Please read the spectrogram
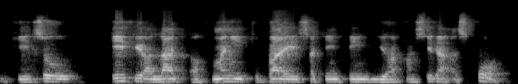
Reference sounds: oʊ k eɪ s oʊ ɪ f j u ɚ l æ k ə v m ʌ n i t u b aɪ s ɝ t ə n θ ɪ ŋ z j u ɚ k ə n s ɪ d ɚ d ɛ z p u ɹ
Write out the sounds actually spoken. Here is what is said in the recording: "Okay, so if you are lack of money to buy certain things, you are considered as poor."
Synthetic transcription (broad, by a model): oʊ k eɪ s oʊ ɪ f j u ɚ l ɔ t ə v m ʌ n i t u b aɪ s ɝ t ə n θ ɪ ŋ j u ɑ k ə n s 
